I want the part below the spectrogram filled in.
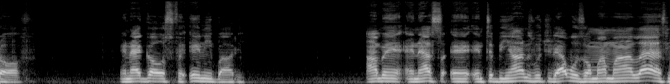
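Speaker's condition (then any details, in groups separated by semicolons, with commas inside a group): No condition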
